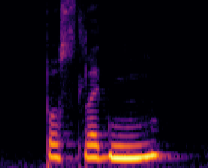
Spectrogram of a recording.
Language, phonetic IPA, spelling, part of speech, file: Czech, [ˈposlɛdɲiː], poslední, adjective, Cs-poslední.ogg
- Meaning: last (final)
